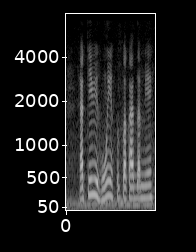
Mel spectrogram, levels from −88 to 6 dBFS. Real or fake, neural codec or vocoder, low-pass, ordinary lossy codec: real; none; 7.2 kHz; none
